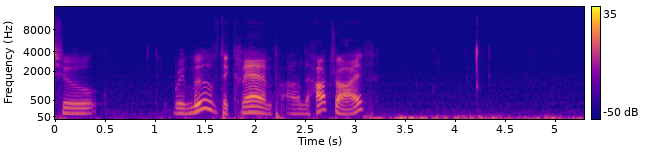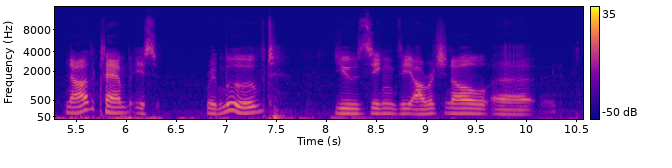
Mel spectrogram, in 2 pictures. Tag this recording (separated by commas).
Speech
